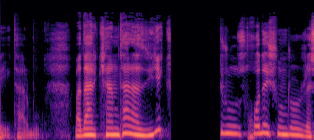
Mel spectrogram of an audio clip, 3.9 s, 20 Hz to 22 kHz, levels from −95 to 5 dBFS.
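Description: At 2.13 s the speech halts mid-flow and the output falls to dead silence for about 0.62 s, resuming at 2.76 s. This playback stall likely comes from the player starving for data.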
